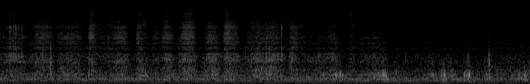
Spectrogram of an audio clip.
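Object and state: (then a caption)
Parchment paper lampshade. Fingernails of both hands scratch the upper sides of a large, hollow, thin-walled bell-shaped lampshade with a mottled parchment-like paper surface. The result is a quiet, steady, dry scratching with bright, papery rasps that pulse in short strokes, and a few soft ticks toward the end.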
